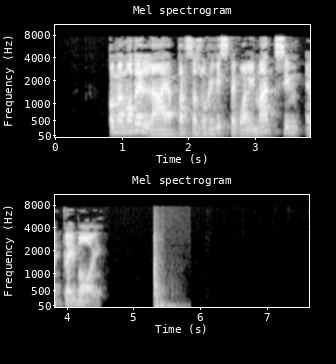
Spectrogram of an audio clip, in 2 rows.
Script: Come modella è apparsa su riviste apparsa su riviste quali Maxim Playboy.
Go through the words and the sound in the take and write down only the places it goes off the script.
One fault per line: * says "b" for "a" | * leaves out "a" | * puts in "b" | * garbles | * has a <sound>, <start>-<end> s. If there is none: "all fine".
* leaves out "apparsa su riviste"
* puts in "e"
* has a thud, 5.3-5.9 s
